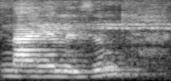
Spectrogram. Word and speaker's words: nihilism: Okay, so nihilism, कुछ लोग nihilism बोलते हैं, nihilism बोलते हैं, so it's like easy, but what is the real pronunciation? It's nihilism.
